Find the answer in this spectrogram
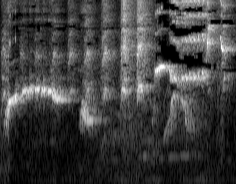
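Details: Song of a white-rumped shama, the local Bahorok type of Indonesia. An arching whistle rises and falls, followed by varied short notes, a looping slurred whistle and high, clipped phrases.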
